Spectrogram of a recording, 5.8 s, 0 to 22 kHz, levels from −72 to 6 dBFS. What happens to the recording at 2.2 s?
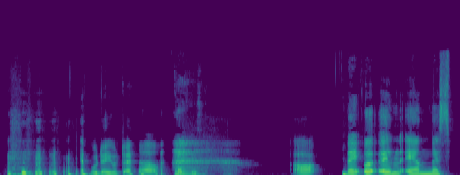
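Nothing goes wrong at 2.2 s: the speech carries on intact through that moment, with no dropout, click, glitch or other fault.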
